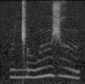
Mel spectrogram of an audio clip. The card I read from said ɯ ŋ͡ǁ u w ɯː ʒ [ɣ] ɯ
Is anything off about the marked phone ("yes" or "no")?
no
